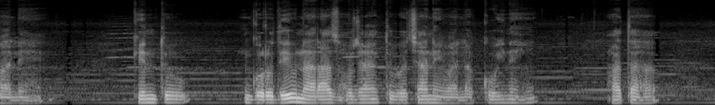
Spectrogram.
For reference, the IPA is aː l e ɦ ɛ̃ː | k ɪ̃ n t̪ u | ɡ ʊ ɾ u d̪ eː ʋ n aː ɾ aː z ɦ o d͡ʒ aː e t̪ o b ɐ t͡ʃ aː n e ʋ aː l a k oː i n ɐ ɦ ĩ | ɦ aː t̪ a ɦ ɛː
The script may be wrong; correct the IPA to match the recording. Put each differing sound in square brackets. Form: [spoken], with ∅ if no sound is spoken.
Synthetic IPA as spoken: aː l e ɦ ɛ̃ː | k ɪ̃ n t̪ u | ɡ ʊ ɾ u d̪ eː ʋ n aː ɾ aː z ɦ o d͡ʒ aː e t̪ o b ɐ t͡ʃ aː n e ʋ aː l a k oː i n ɐ ɦ ĩ | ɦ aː t̪ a ɦ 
